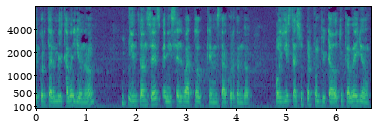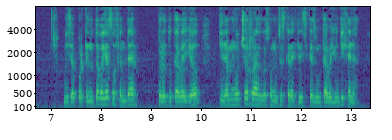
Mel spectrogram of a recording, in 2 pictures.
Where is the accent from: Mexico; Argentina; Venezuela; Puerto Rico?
Mexico; soy mexicano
